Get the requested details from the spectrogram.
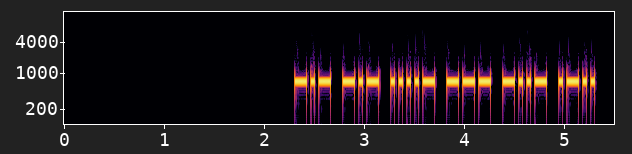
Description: Morse code, heard as a keyed tone, about 30 wpm, 700 Hz. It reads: KK4OXL
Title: USA Call Signs - 6 Characters - Repeated 2x - 30wpm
